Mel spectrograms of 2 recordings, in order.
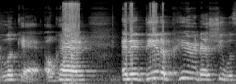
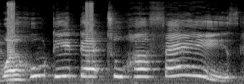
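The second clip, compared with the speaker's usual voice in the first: mock question; 10 semitones higher, slower than usual. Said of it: "[name] asked [name], like".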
